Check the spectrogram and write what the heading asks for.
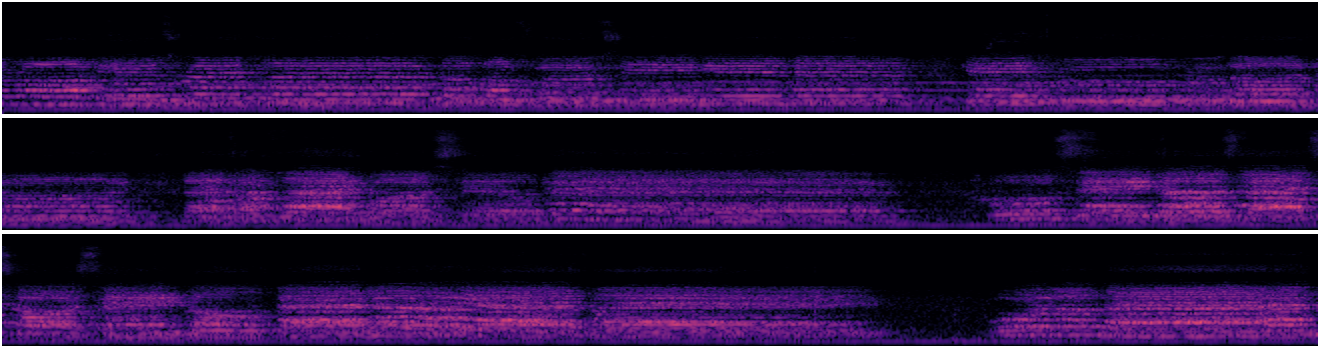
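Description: Mixed jazz choir singing the national anthem a cappella in several-part harmony, with brief pauses between phrases.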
